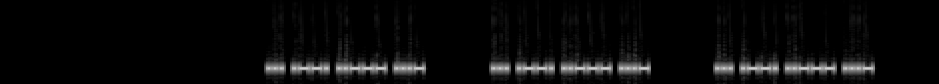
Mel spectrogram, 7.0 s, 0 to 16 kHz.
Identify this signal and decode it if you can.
Morse code, heard as a keyed tone, about 48 wpm, 700 Hz. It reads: SP2V SP2V SP2V
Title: DXCC-100 Call Signs - 4 Characters - Repeated 3x - 50wpm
